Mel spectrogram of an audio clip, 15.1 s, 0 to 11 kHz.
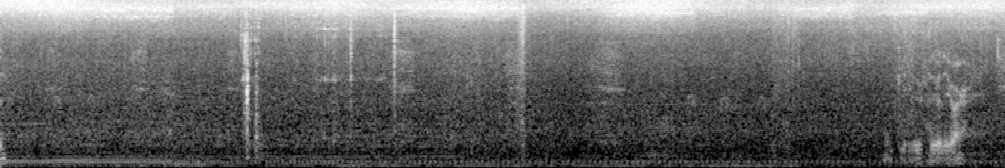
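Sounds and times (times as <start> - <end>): steady hiss: 0.0 - 15.0
metal scrap clinking: 3.5 - 6.0.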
